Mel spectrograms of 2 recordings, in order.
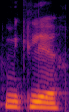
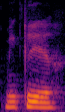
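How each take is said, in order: First: It is said with French vowels and R. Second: It is said with French vowels and R.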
